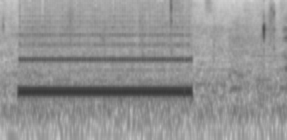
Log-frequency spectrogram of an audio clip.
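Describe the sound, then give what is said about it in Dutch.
A steady, loud telephone tone hums for nearly two seconds as a call goes through, then cuts off abruptly, leaving quiet background noise and a faint click. “Dus misschien kunnen we gewoon eens even naar haar bellen.”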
